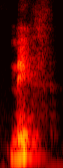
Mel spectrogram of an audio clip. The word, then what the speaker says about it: myth: Myth, miss. Myth, miss. And again. Myth, miss. Myth, miss. Myth, miss. Myth, miss. ท่านเห็นความแตกต่างไหมครับคือแน่นอนแล้วว่าเนี่ยสะกดนี่แตกต่างแน่แต่เวลาออกเสียงมันจะต้องออกต่างนะ myth ต้องมีตัว th นี่ครับตัว th myth miss นะครับ myth miss นะนี่คือความแตกต่างนะครับโอเค example sentence Samanera the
